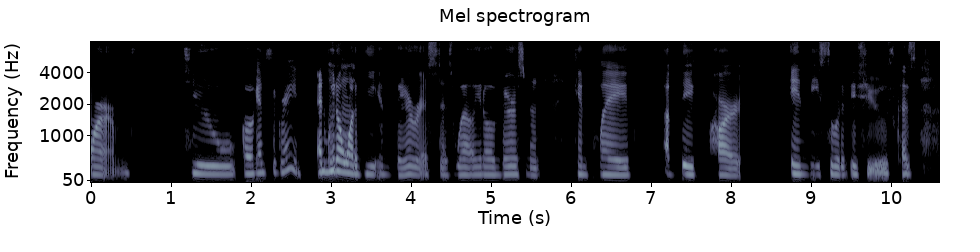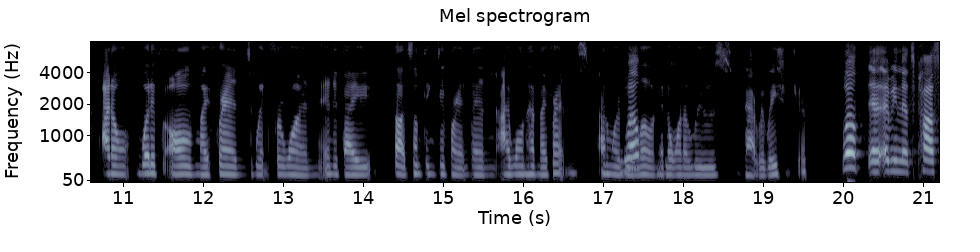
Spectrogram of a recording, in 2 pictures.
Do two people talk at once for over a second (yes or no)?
no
